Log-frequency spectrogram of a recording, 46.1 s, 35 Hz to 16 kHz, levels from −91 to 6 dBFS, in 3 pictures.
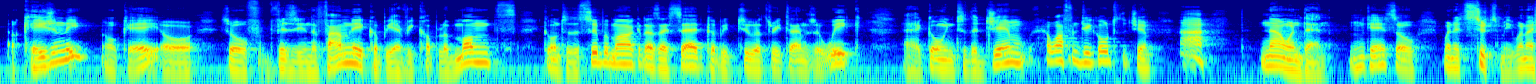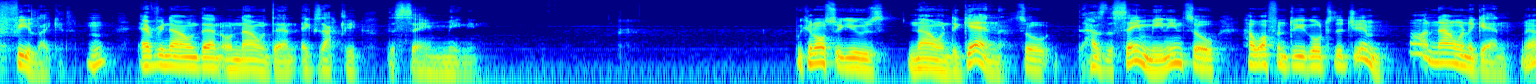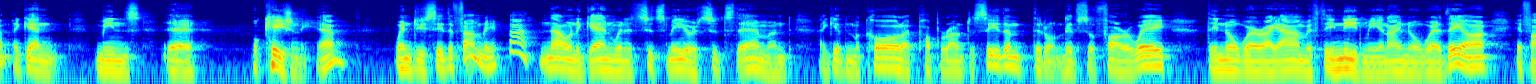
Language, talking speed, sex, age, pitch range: English, 200 wpm, male, 60-79, 90-130 Hz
